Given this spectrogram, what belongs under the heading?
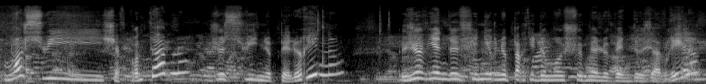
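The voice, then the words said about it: Marseille southern French accent. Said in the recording (French): “je viens de Marseille. ... C'est ça ce petit accent”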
